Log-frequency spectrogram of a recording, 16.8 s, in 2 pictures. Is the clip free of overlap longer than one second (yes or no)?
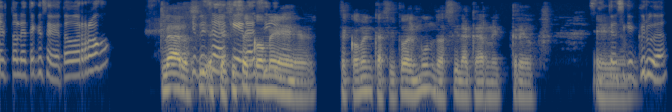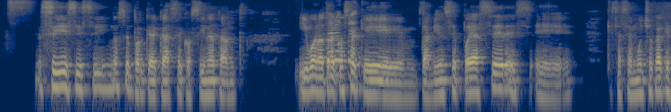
no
